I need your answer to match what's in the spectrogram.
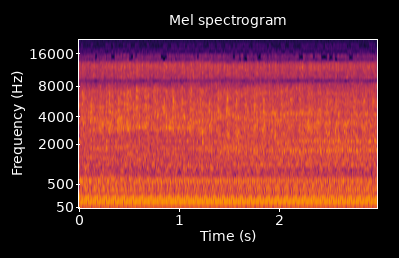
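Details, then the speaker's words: Ex-police Ford Crown Victoria (2000 or 2002), stored for years, idling with no alternator belt: a deep, even V8 burble with very loud exhaust and no misses or knocks; engine runs as it should. "yeah it's a little bit loud so it's a lot loud it runs just fine there's no alternator belt on it it sounds like it should sound"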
